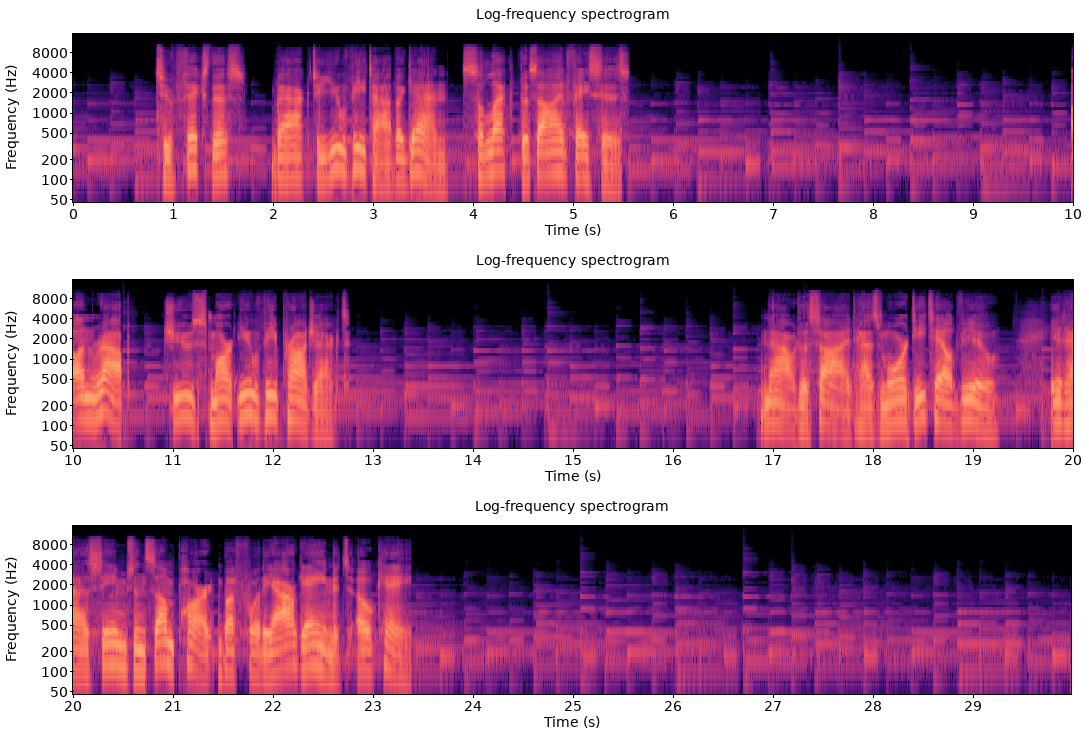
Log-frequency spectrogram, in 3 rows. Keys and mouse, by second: 1.8-2.9 middle drag, 9.5 u, 15.4 click, 16.3-18.9 middle drag, 19.9-22.1 middle drag.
